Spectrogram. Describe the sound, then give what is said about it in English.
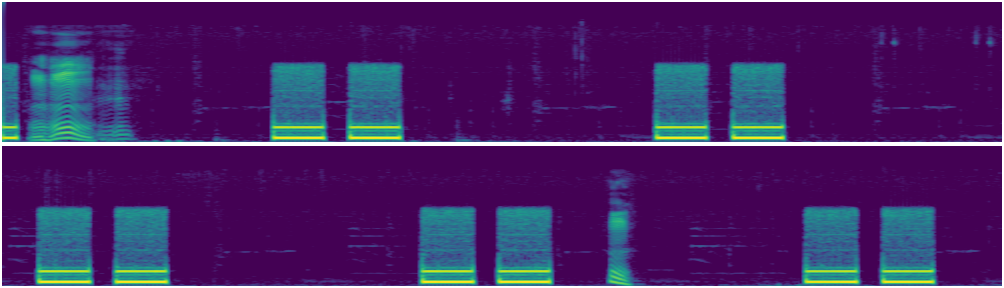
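A telephone call ringing out, heard as a double-burst ringback tone repeating five times at even intervals. Each steady, unchanging pair sounds clearly between quiet gaps, after a brief voice at the start. “All right. Let's call Jennifer. Find out where we land.”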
